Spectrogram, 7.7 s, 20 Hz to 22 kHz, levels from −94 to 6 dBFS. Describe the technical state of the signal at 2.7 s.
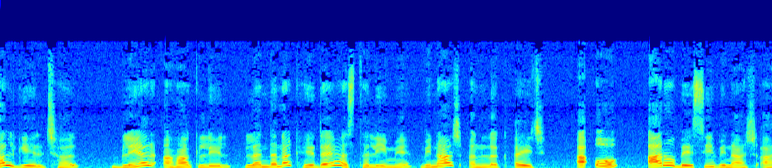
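At 2.7 s the speech signal is intact, with only the room's own background noise sitting about 33 dB below it.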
